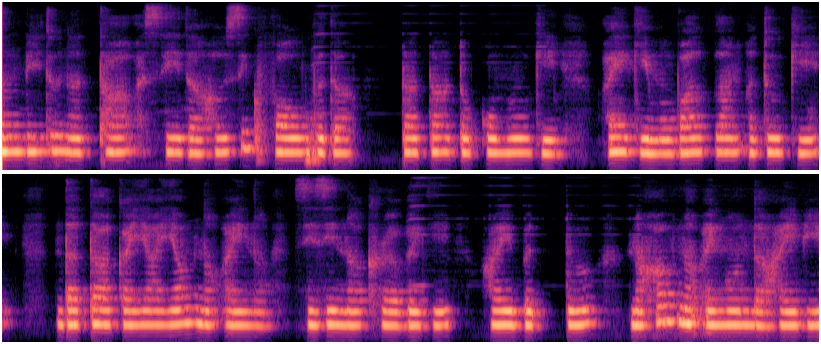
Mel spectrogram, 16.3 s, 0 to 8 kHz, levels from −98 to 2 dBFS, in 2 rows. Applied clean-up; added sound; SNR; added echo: neural mask model DeepFilterNet 3.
